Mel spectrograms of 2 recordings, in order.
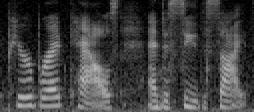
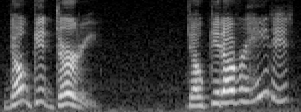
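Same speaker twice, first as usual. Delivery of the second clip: higher and louder, a mother fretting; fussing warnings; 9 semitones higher, 11 dB louder than usual. A narrator's reading. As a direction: rattle off worried rules.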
